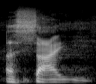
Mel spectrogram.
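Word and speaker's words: açaí: And I said, it's pronounced acai.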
